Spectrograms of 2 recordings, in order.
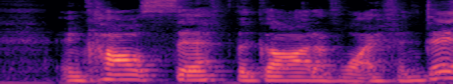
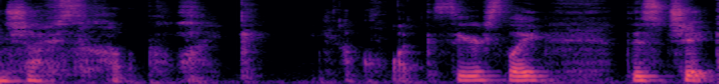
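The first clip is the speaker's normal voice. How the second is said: whispered exasperation; 10 dB quieter than usual. Real, not acted. Exasperated aside about villain.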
